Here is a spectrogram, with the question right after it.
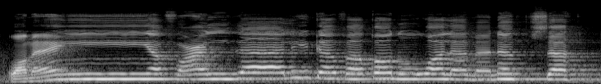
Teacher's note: دال ساکن ہے اور یہ حروف قلقلہ میں سے ہے، اور جب حروف قلقلہ ساکن ہوں تو ان میں قلقلہ خوب ظاہر ہوگا، جس میں قلقلہ خوب ظاہر کر کے پڑھیں گے۔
